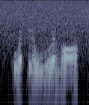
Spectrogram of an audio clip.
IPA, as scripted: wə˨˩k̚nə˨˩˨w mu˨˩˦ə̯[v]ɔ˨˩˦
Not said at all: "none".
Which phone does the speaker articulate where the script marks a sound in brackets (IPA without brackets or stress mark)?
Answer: v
